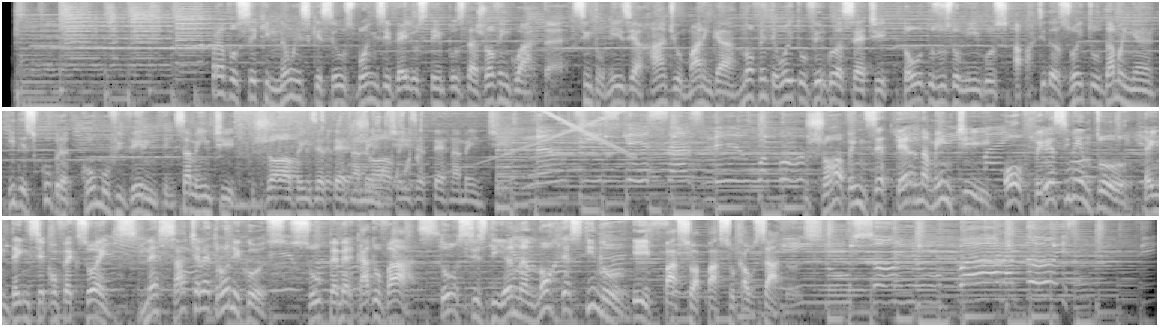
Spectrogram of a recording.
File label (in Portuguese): chamada, locutor; chamada jovens eternamente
